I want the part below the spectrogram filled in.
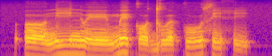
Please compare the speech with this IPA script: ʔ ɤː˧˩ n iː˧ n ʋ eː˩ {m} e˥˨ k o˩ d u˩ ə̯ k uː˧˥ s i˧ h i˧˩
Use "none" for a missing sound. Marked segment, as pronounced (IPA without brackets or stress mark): m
